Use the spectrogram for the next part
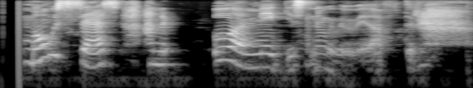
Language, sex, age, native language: Icelandic, female, 11, Icelandic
